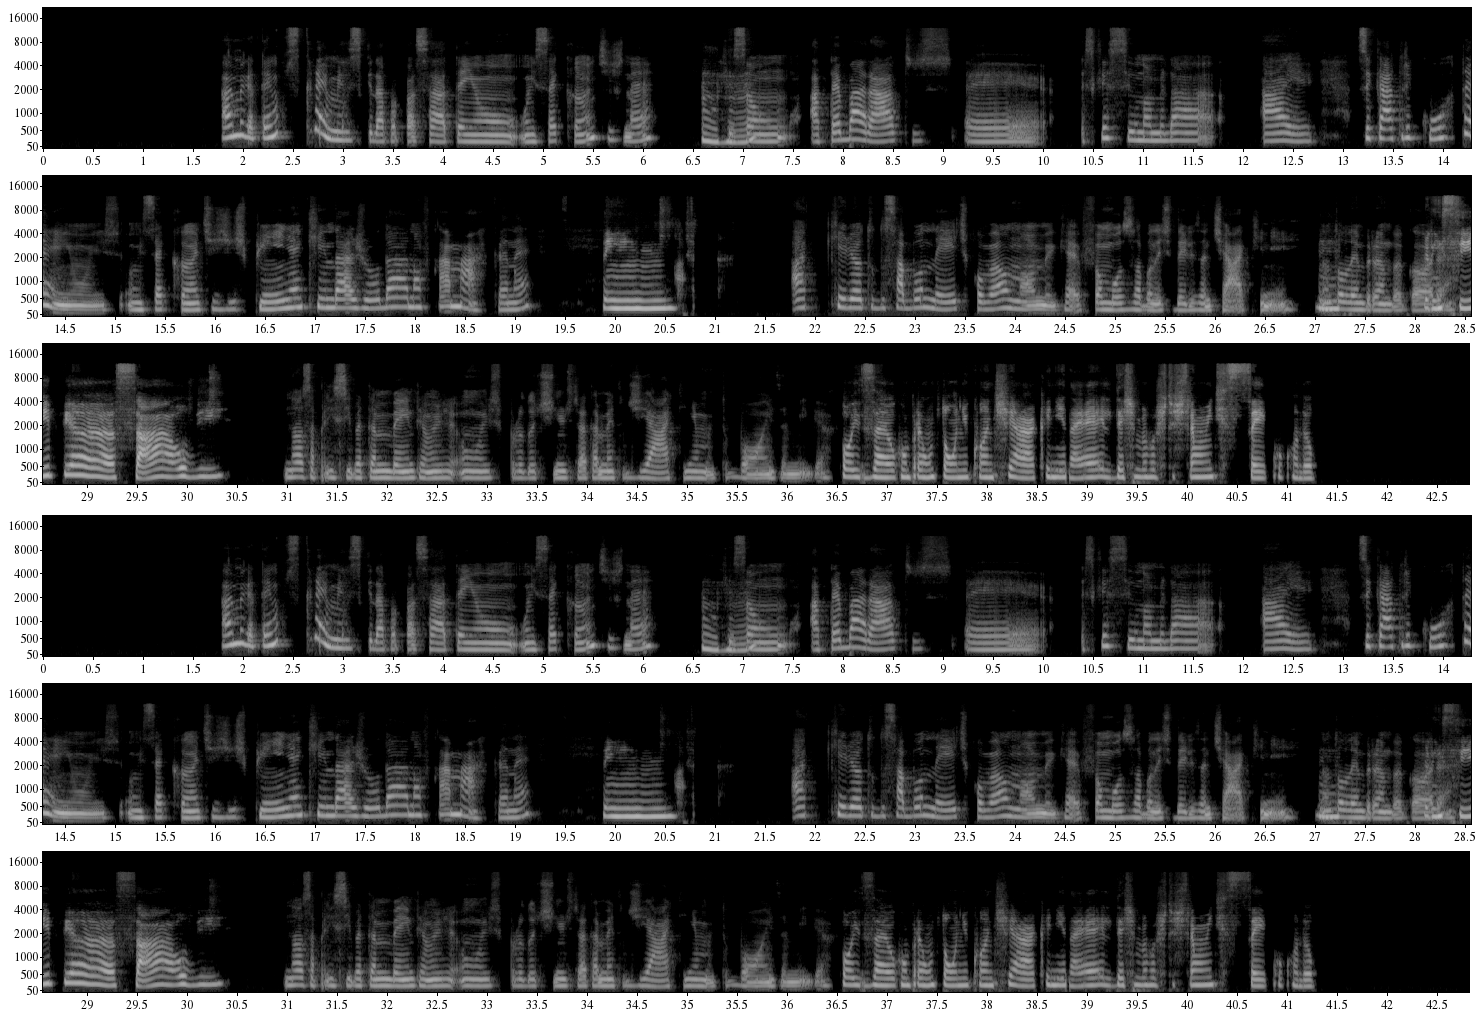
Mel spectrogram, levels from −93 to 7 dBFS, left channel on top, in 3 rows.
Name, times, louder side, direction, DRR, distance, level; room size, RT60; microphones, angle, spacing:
voice 1, 1.8-6.1 6.9-10.0 10.4-11.7 12.2-19.2 20.6-20.7 21.8-28.4 31.0-36.5 38.7-38.8, left 1 dB, 15° left, 0.8 m, -35 dB
voice 2, 6.6-7.1 19.9-20.7 27.0-27.3 28.1-30.4 36.6-41.4, left 2 dB, 70° left, 2.6 m, -30 dB
head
